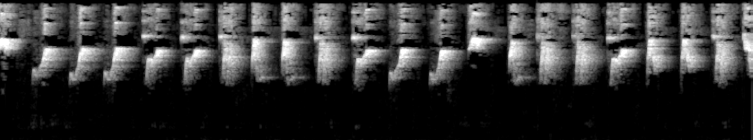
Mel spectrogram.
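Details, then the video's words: A Horsfield's (Javan) bush lark, recorded as tutor song for caged birds, sings a fast run of high, buzzy, down-slurred notes, about two each second, steady and insistent, with nothing else audible. "masteran branjangan trotol"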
